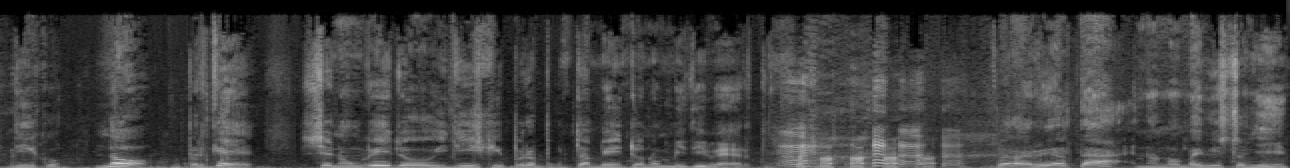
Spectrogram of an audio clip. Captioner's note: laughter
